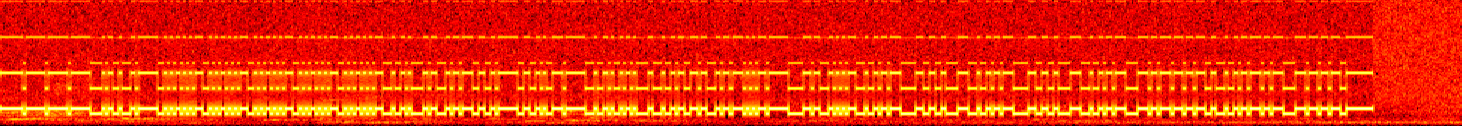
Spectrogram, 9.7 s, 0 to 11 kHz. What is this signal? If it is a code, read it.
RTTY (50 baud, 450 Hz shift), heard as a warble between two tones, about 1330 Hz centre, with the noise of a subway station. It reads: RYRYRYRYRY EA8IB DE WA6TAY 589 589 917 917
